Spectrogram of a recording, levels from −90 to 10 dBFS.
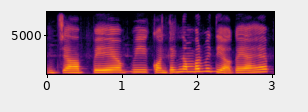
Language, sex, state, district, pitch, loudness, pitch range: Hindi, female, Tripura, Unakoti, 285 Hz, -15 LUFS, 260-295 Hz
